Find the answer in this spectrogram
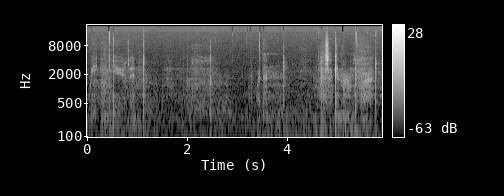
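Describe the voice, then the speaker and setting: Here a Finnish ASMR creator speaks in a gentle whisper, taking her time and giggling quietly at moments. Her Finnish accent is noticeable throughout.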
